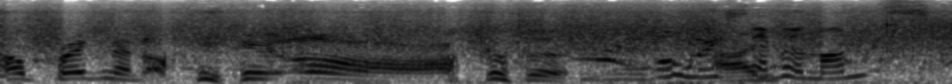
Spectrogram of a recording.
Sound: groans

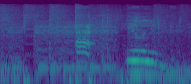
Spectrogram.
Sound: bleating

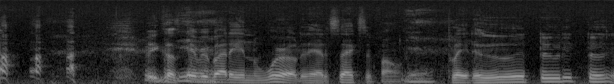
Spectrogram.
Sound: humms

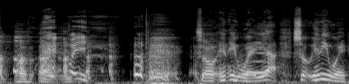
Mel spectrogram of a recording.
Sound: laughter

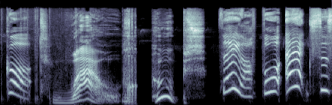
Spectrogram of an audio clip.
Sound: snorts

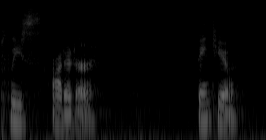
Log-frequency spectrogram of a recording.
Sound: silence

